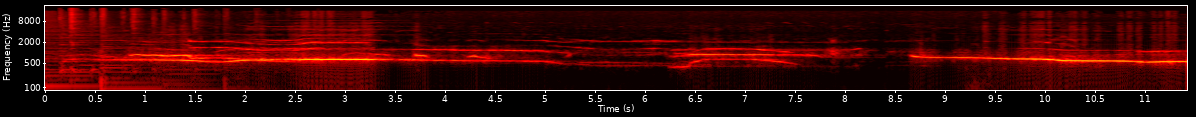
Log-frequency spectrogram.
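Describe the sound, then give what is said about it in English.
A pack of gray wolves howls together, several long, overlapping wavering tones rising and falling in chorus, sustained, with a brief pause before one voice resumes strongly. “That, my friends, is the sound of a pack of gray wolves howling.”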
